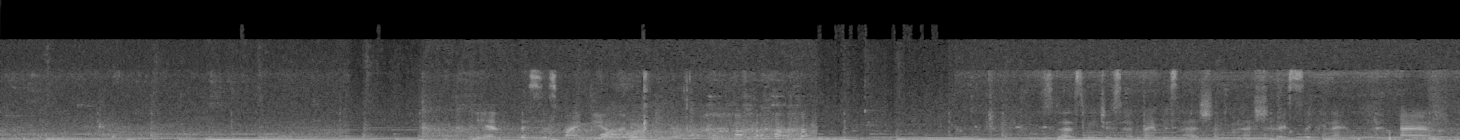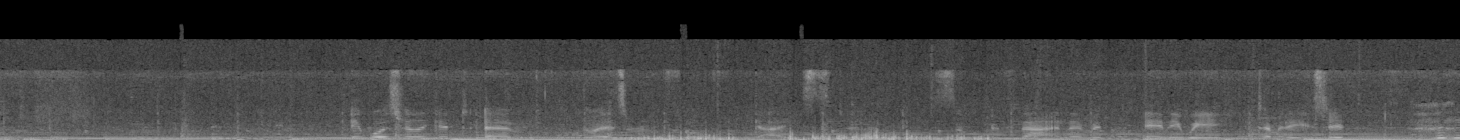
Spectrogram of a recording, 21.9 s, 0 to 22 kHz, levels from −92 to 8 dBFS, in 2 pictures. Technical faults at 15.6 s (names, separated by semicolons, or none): low bit depth without dither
